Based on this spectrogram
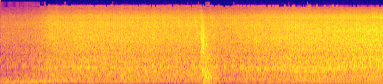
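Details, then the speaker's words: Twin-turbo Subaru Forester restarted after repairs, before tuning, still smoking from below possibly spilled fluid or condensation: steady even idle, smooth low rumble with one brief knock; normal idle. "all right but idling pretty good we are smokey it is still smoking from down there"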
